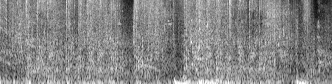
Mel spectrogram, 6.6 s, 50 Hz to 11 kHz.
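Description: Rocket launcher fire and explosions in the game Control, a dense, continuous barrage of booming blasts and mechanical clatter with heavier low thumps near 3.5 and 6 seconds, no talking.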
